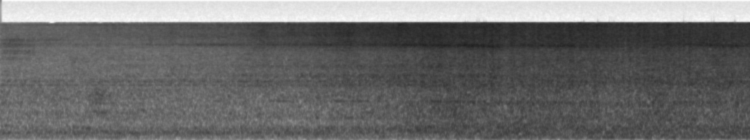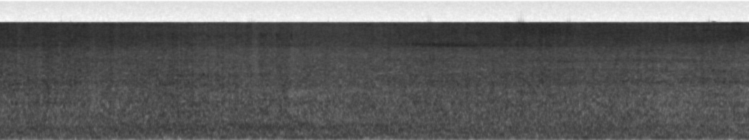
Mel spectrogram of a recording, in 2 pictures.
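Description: A JR Central electric train running through the station without stopping. The sound builds over the first few seconds as it approaches, then holds as a loud, steady rush of wheels on rail, with a faint high whine now and then.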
